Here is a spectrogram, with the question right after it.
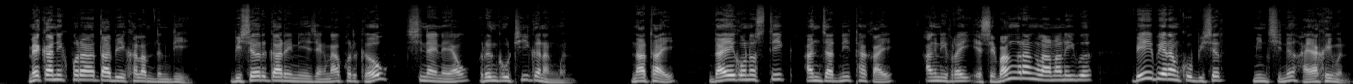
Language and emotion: Bodo, angry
